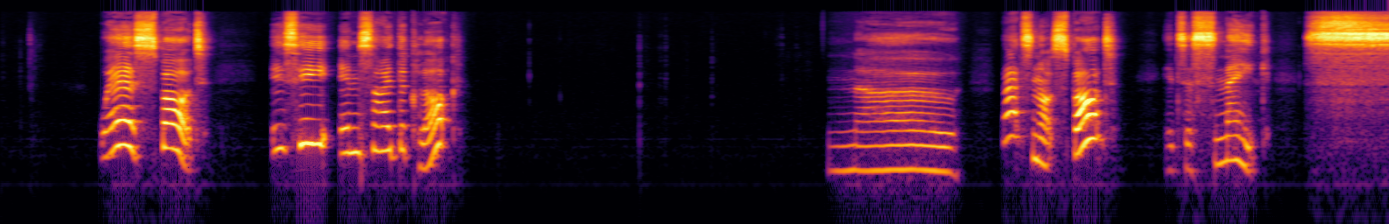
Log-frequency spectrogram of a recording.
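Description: A woman reads aloud with animation, close by.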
